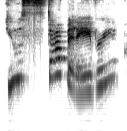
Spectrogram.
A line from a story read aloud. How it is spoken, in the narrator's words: cried Fern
